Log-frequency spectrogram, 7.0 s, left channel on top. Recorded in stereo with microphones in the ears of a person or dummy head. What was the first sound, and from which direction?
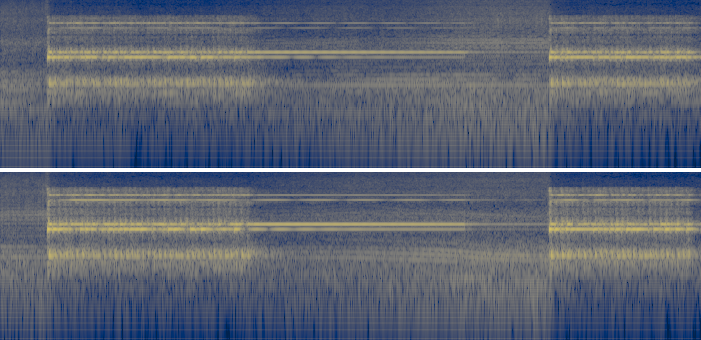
A phone ringing, 20° right (ahead or behind).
